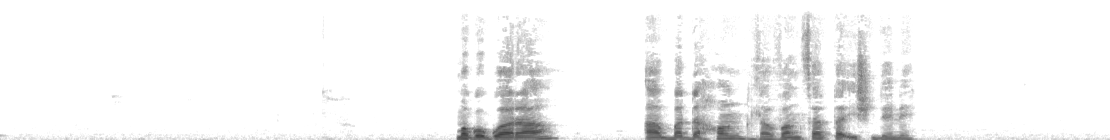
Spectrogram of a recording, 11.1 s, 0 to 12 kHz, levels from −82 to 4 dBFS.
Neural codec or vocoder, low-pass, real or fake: none; 10.8 kHz; real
